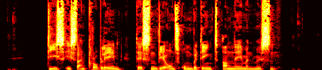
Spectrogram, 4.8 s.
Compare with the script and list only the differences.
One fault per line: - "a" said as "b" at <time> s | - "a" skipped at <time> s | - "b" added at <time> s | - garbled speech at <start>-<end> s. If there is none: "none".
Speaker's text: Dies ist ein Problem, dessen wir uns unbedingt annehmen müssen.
none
